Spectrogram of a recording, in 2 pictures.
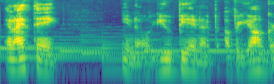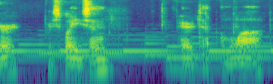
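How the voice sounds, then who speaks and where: A man's voice: extremely low pitch, unhurried, over loud music. A middle-aged man with an Oklahoma Okie accent, hosting a conversational interview in a rambling, encouraging way. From Oklahoma, United States. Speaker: interview show host.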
